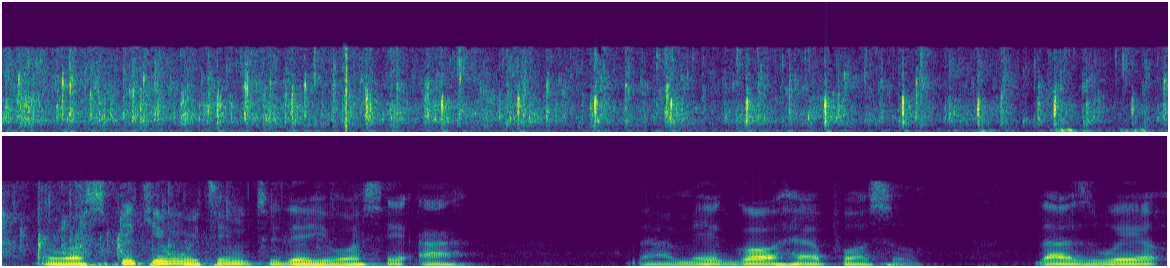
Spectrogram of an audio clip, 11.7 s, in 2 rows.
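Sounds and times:
audience clapping: 0.0s - 7.6s
speech: 6.0s - 8.2s, 9.0s - 11.6s.

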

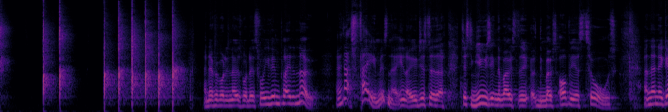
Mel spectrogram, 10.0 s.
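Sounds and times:
hands clapping a rhythm: 0.0s - 3.0s
speech: 3.0s - 10.0s.

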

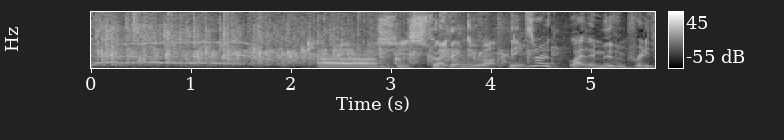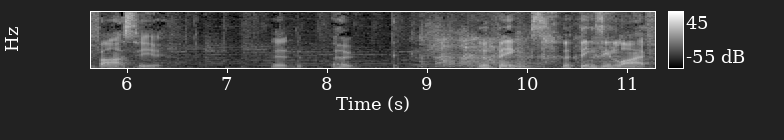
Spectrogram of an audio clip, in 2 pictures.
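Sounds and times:
audience applause: 0.0s - 4.7s
speech: 2.2s - 6.5s, 7.4s - 8.8s, 9.4s - 11.2s
laughter: 8.7s - 11.2s.

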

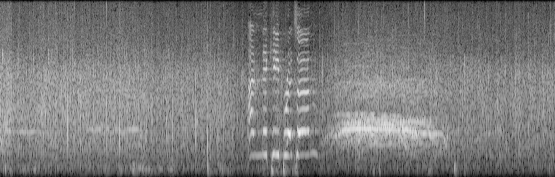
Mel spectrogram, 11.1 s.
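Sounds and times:
live audience applause in Canberra for Michelle Ryan and Nikki Britton: 0.0s - 11.0s
speech: 5.2s - 6.3s.

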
